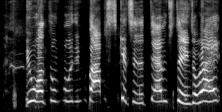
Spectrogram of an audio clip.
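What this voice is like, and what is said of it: Poor imitation of another person's voice. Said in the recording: “That was a terrible Cosby accent.”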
